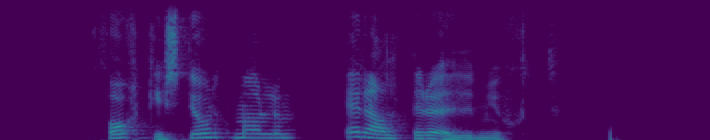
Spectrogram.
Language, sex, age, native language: Icelandic, female, 60-69, Icelandic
